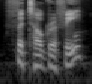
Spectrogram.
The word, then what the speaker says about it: photography: When we say adjectives that end with IC, the stress falls on the penultimate syllable.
